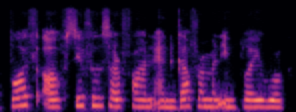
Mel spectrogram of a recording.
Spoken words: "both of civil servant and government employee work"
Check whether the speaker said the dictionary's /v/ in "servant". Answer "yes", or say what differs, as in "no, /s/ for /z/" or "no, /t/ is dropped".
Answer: no, /f/ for /v/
